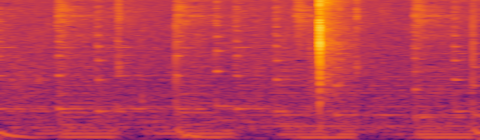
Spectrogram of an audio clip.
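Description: Background music with a slow beat, about one a second, and a single sharp snip of scissors about one and a half seconds in, cutting a dry twig.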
